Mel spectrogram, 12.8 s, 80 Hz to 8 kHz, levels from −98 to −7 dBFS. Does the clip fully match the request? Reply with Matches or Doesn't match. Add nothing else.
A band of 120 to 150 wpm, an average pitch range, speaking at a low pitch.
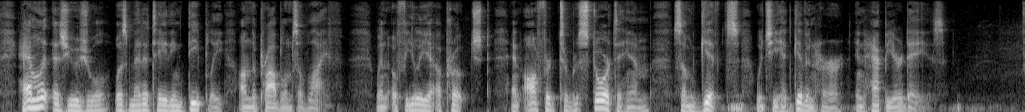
Matches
